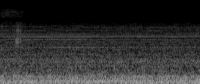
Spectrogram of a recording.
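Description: Steady background noise with a constant low hum and no distinct event, apart from one faint tick shortly after the start.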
